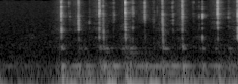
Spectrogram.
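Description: Computer keyboard typing: a quick run of keystrokes starting about half a second in.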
